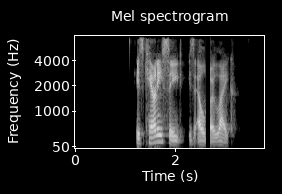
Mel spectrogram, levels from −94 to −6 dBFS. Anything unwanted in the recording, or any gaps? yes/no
yes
